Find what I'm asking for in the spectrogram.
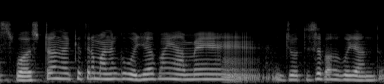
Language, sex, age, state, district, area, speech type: Odia, female, 60+, Odisha, Boudh, rural, spontaneous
